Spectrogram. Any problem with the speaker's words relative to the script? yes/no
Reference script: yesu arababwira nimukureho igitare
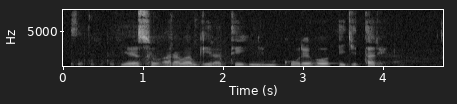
yes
